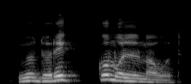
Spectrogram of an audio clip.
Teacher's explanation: آگے کاف کا کاف میں، تو اب یہ ہے یدرککم الموت، یدرککم الموت، نو، یدرککم الموت، پہلا ساکن دوسرا متحرک، تو پہلے کو دوسرے میں مرج کر دیا، داخل کر دیا۔ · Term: ادغام مثلین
